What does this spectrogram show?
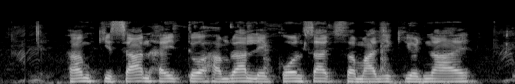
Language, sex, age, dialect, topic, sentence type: Magahi, male, 31-35, Southern, banking, question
